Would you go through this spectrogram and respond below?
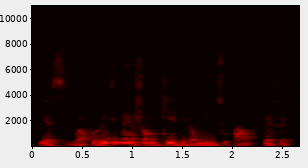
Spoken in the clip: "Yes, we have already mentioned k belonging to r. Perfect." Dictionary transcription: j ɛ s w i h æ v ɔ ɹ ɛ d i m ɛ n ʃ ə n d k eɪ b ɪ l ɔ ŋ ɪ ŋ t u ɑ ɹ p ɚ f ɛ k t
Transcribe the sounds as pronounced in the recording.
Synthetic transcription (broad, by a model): j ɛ s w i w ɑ f ɔ ɹ ɛ d i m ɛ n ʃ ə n k eɪ b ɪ l ɔ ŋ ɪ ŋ t u ɑ w p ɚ f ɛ k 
